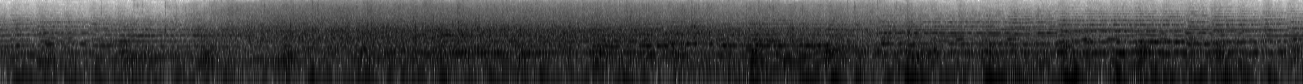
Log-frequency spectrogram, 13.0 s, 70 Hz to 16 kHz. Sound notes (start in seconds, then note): 1.5 clapclapclapclapclap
